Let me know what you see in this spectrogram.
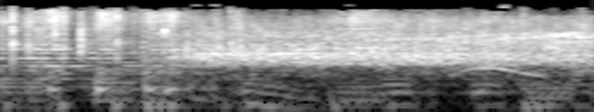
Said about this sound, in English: Can applaud the Todd Glass Show. All right. That's right. We don't do a shitty little applause. We play it up big.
